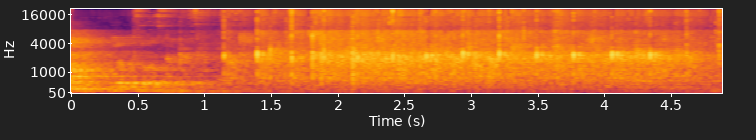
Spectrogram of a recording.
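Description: A crowd at a religious sermon claps steadily in a sustained round of applause, loud and close, with a voice faintly underneath.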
